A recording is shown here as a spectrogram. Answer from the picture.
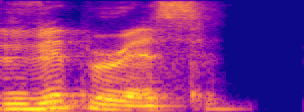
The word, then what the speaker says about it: viviparous: It's called, I'm probably mispronouncing it. V-I-V-I-P-A-R-I, viviparry, I think. – Viviparous, viviparry.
